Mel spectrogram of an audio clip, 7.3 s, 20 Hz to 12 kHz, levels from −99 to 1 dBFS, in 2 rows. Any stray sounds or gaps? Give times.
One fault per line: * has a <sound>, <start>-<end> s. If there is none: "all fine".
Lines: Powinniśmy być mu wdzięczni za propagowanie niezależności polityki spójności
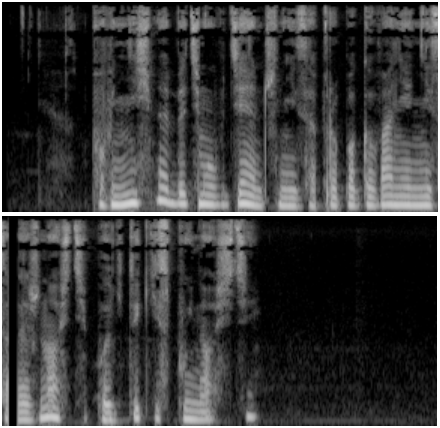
* has a dropout, 3.7-3.8 s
